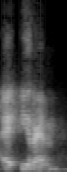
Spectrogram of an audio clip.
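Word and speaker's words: εἰρήνη: damai itu disebut Eh Irene Irene bacanya eirn hal-hal Aqua kita bisa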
